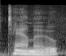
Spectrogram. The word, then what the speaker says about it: Temu: to at least know how to pronounce it it's TAMU but did you find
